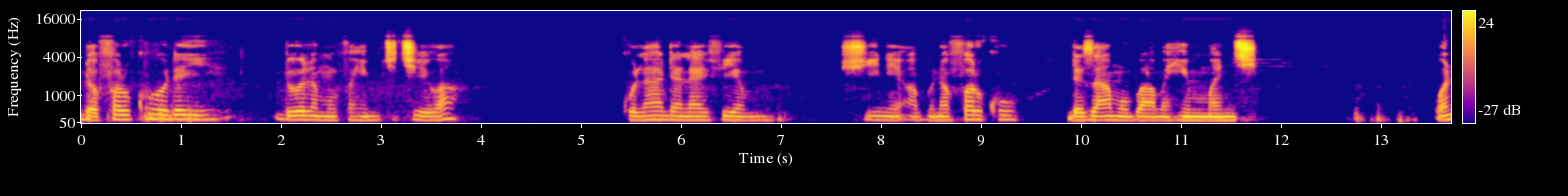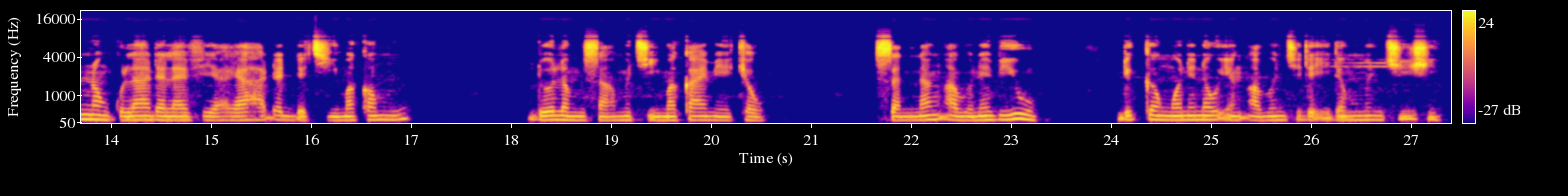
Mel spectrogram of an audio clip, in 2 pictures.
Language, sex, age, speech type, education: Hausa, male, 30-45, spontaneous, secondary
